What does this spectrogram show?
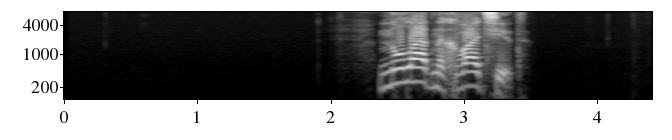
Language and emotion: Russian, angry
